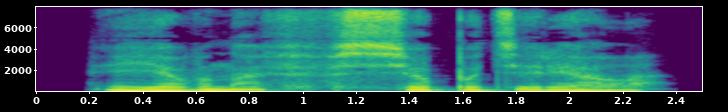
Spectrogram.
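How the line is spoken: Quiet whisper. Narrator (Russian): тихо прошептала Леомара

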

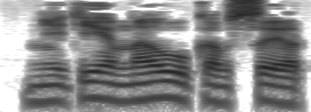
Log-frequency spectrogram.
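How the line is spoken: Grumbling. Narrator (Russian): пробурчал помощник

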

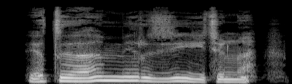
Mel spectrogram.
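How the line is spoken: Grumbling. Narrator (Russian): проворчал Ричард

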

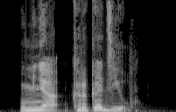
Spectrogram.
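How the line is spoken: Snapping retort. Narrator (Russian): огрызнулся Андрей

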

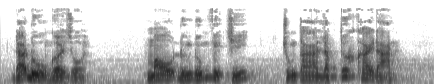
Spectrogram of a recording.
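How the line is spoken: Loud shout. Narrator (Vietnamese): Ông ta liền hét lớn

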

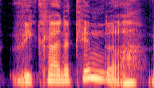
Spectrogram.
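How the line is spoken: Whimpered. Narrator (German): wimmerte der Singalese

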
